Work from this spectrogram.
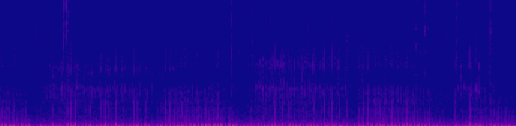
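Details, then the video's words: Close, strong purr of a sleeping cat near a fireplace, a thick low buzzing rumble pulsing in even breaths of about one and a half seconds, faint crackling in the background. "Warm Fireplace Ambience with a Sleeping Cat 🐱💤Fireplace & Soft Purring"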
